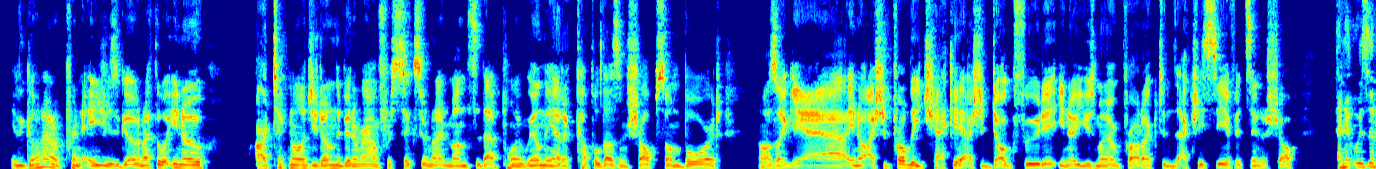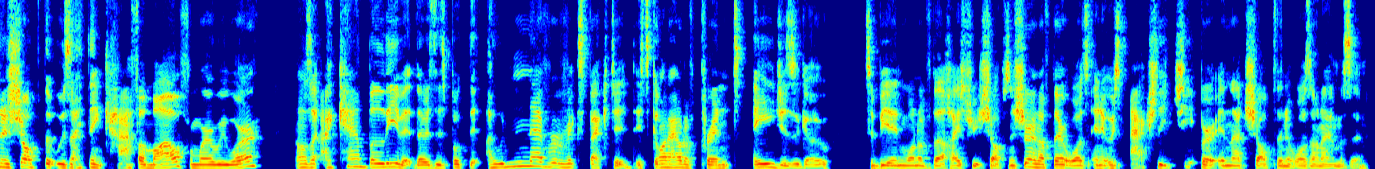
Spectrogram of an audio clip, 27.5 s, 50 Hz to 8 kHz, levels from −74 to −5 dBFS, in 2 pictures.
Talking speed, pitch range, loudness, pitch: 295 wpm, 110-160 Hz, -20 LUFS, 135 Hz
